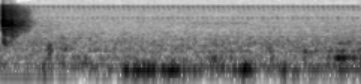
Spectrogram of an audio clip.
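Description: A short, sharp swish of paper and clipboard being handled right at the start, then faint low shuffling sounds.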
